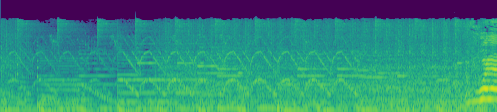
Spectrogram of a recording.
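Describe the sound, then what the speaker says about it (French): A cartoon ambulance siren wails continuously in rising and falling sweeps, loud and close, layered with other cartoon traffic sounds and bright musical tones. "Regarde, l'ambulance roule très vite. Tout le monde la laisse passer."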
